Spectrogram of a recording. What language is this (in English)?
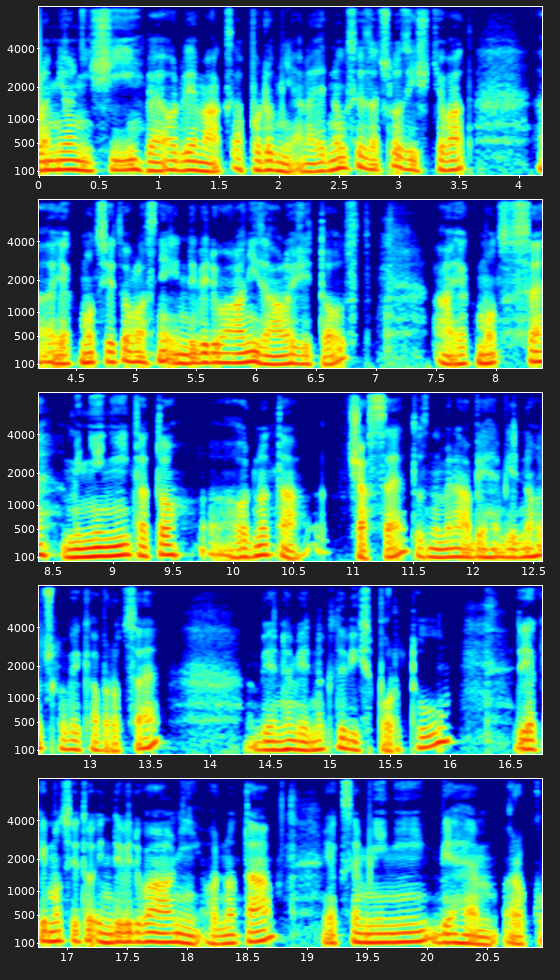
Czech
